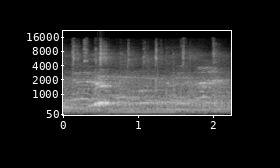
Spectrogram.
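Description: Scattered voices of people talking among themselves in a hall, with one short, louder voice about half a second in.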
